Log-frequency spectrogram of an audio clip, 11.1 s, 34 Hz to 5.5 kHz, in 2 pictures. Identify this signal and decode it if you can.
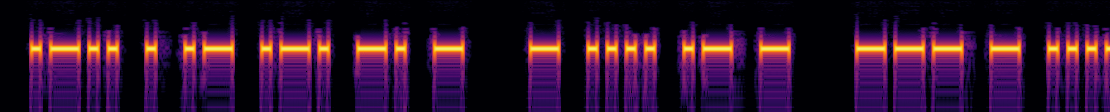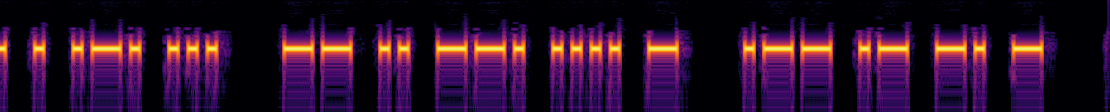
Morse code, heard as a keyed tone, about 25 wpm, 600 Hz. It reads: LEARNT THAT OTHERS MIGHT WANT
